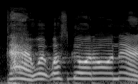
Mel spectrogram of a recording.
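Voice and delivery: put-on child voice full of wonder; little boy's voice. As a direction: ask it wide-eyed as a little boy. Little boy asks his dad.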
